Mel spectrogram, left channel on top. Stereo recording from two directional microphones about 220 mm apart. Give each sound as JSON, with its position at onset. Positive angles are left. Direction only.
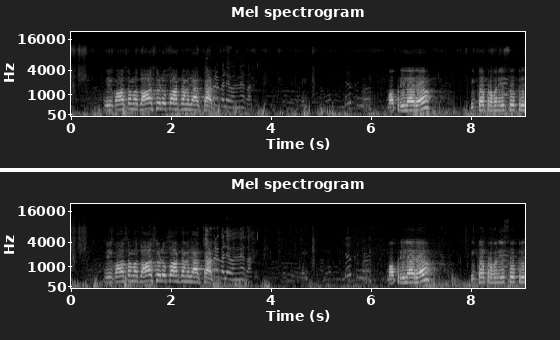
{"t": 0.7, "sound": "a man's voice", "side_deg": 30}
{"t": 2.8, "sound": "speech", "side_deg": -25}
{"t": 6.3, "sound": "speech", "side_deg": 40}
